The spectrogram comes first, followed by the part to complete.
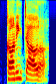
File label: "conning tower", Indian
